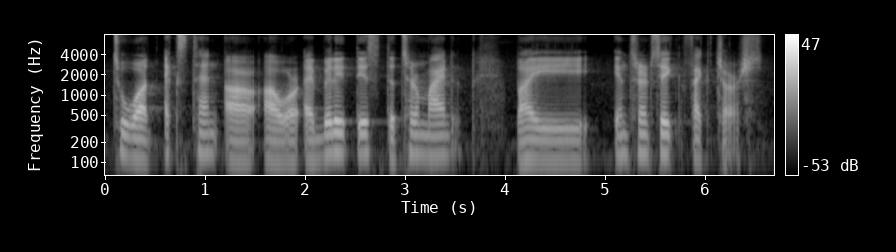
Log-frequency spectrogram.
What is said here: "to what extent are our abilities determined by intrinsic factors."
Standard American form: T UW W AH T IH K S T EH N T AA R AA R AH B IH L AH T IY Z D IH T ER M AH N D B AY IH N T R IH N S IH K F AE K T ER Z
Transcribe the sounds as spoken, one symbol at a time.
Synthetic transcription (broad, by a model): T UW W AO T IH K S T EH N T AA W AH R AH B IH L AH T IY S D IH T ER M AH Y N B AY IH N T R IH N S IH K F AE K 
